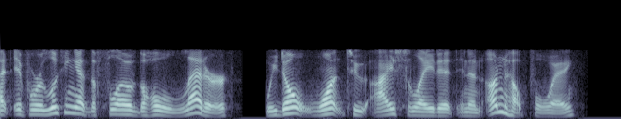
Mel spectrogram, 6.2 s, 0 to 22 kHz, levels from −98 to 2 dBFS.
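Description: No technical faults occur in this speech clip, so there is nothing to describe in time order.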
